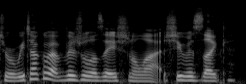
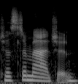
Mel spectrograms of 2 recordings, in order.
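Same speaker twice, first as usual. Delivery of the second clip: usual speaking voice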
